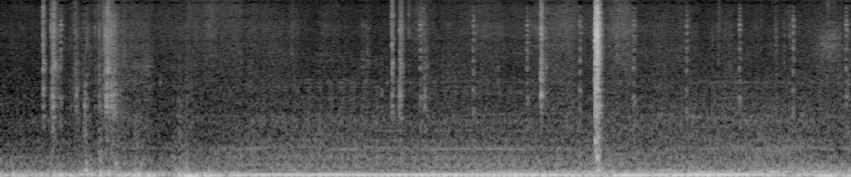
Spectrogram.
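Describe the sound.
A car driving, heard as a steady, loud low engine and road rumble that holds throughout, with a few faint ticks and one brief sharper click partway through.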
